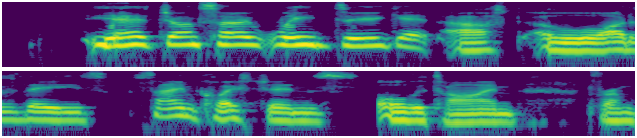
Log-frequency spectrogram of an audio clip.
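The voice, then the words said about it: Croaky, hoarse voice. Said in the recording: “my voice is still croaky ... we're both feeling a little bit under the weather ... bear with our voices”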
